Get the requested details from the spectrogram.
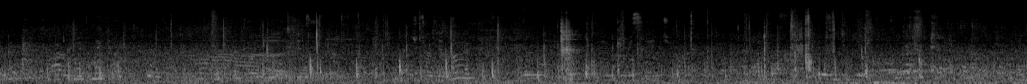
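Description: A busy street crowd murmurs with many voices.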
